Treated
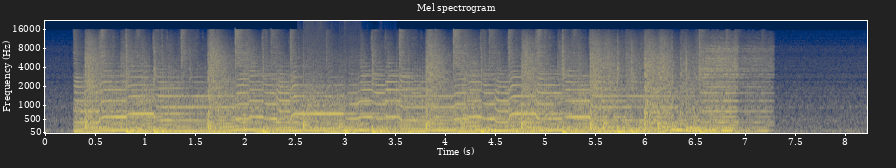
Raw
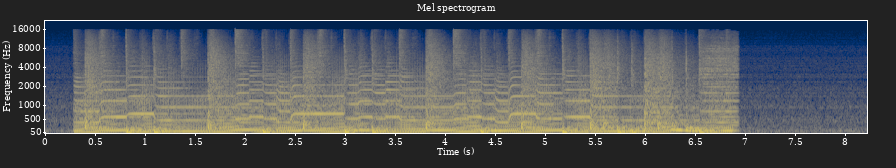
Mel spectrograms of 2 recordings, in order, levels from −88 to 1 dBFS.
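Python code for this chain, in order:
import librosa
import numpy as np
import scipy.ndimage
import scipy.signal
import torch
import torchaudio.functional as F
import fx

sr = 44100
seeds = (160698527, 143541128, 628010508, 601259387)

y = fx.median_filter(x, sr, points=15, at=(2.52, 3.16))
y = y + 10.0 ** (-8.5 / 20.0) * np.pad(y, (int(357 * sr / 1000.0), 0))[:len(y)]
y = y * 10.0 ** (4.5 / 20.0)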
